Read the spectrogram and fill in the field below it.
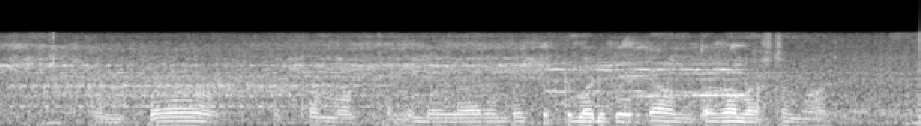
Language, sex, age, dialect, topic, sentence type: Telugu, male, 18-24, Central/Coastal, banking, statement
